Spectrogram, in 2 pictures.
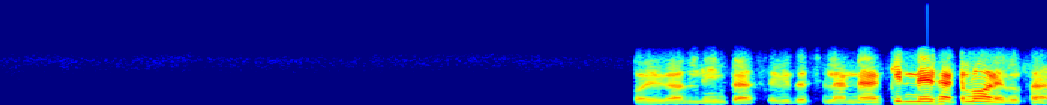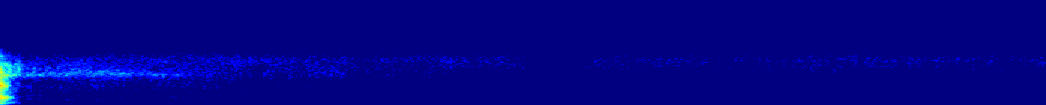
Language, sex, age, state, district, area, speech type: Dogri, male, 30-45, Jammu and Kashmir, Samba, rural, conversation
